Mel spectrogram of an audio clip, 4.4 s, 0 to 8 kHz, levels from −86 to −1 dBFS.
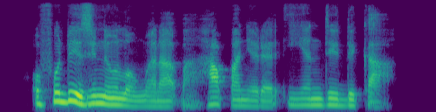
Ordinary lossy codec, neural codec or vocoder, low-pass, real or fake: none; codec, 16 kHz, 0.5 kbps, X-Codec, WavLM features, trained on Multilingual LibriSpeech; 7.2 kHz; fake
